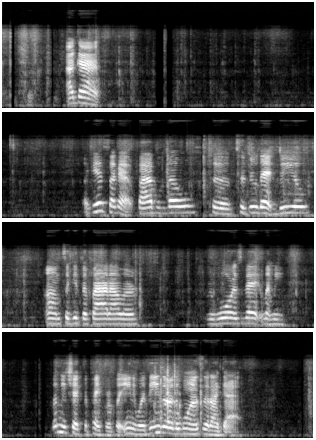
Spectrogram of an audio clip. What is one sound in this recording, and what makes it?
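A woman talks close to the microphone with animation.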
